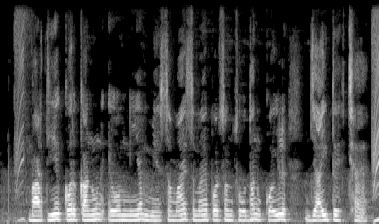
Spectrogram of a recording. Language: Maithili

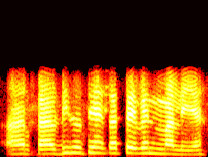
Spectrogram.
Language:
Santali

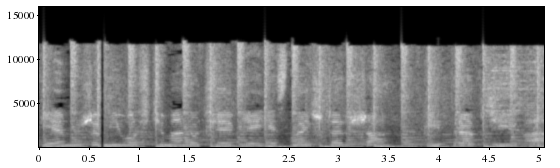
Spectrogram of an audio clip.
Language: Polish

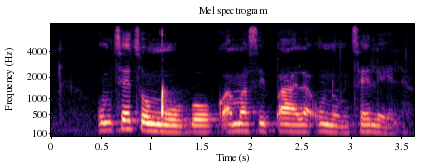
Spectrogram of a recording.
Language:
Zulu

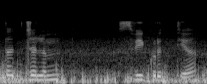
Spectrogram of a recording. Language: Sanskrit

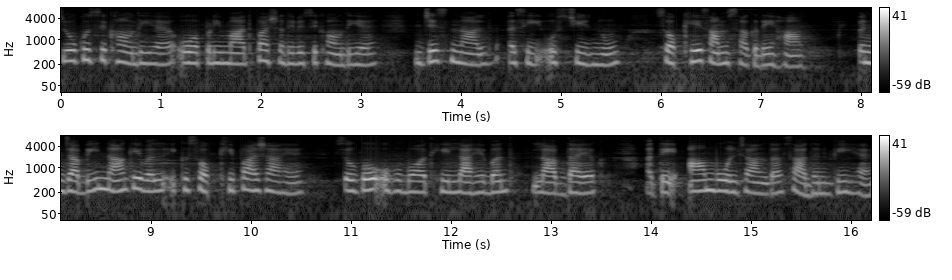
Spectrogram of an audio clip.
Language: Punjabi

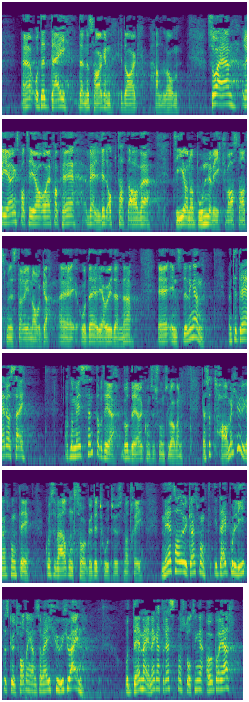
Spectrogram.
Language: Norwegian Nynorsk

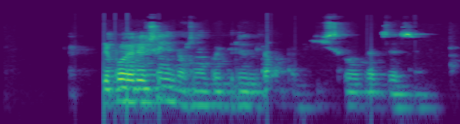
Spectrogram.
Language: Russian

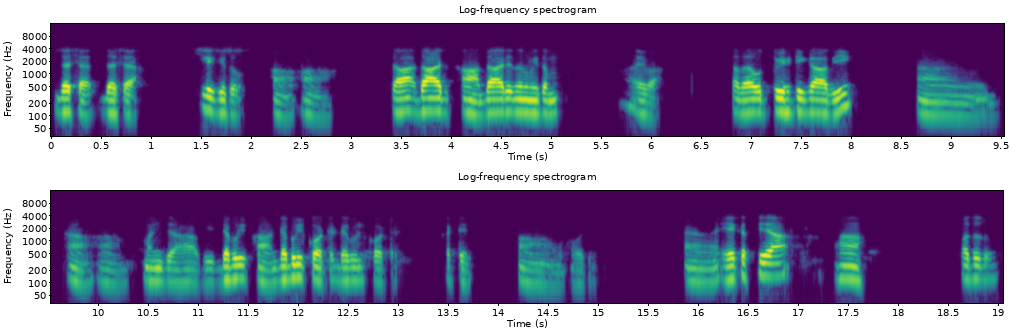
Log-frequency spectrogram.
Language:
Sanskrit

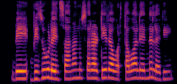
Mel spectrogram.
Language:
Pashto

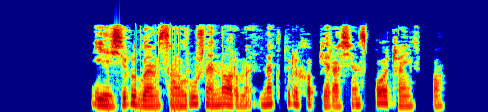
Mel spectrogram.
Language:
Polish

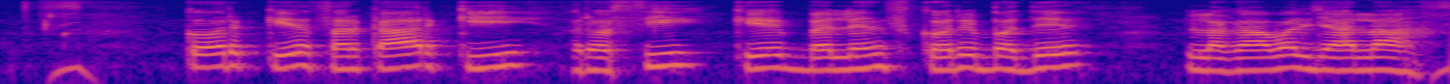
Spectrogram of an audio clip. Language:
Bhojpuri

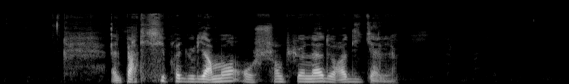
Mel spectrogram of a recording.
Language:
French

